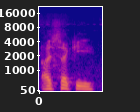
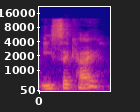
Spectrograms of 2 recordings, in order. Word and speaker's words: isekai: and I I said I probably mispronounce it iseki progression where the cultivators gain skills and abilities I wonder if there's a decent RPG that uses you know cultivation type structure to build themselves up you mean uh isekai that's it I only I only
